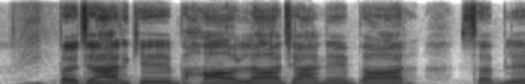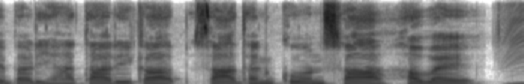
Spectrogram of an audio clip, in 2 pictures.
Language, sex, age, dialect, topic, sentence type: Chhattisgarhi, male, 18-24, Northern/Bhandar, agriculture, question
